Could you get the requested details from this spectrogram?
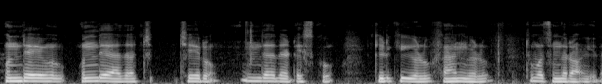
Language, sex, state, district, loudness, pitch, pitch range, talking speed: Kannada, male, Karnataka, Shimoga, -16 LUFS, 140 Hz, 130-150 Hz, 120 wpm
